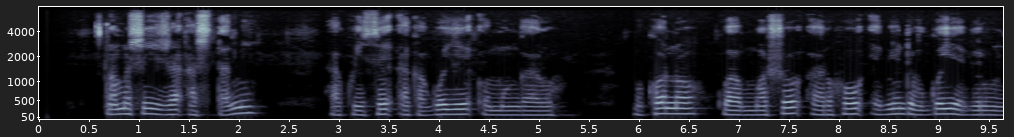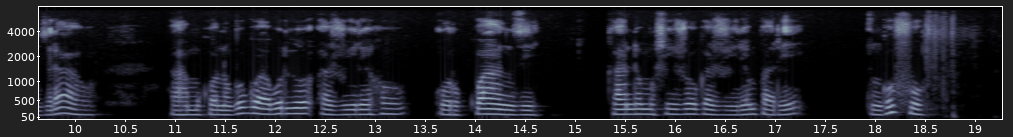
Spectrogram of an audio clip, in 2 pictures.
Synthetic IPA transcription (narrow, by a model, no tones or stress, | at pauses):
o̞muʃiːʒaʔaʃi̥tami | akwiːt͡se̞ʔakaɡo̞jeomuŋɡaɾo̞ | muko̞no̞ɡ̥waːβumo̞ʃo̞aɾiho̞e̞βiːndiβiɡo̞je̞βiɾuːnziɾaho̞ | aɦamuko̞no̞ɡwoɡwaːβuɾjo̞ʔaʒwiːɾe̞ɦo̞ː | ɾukwaːnzi | kaːndio̞muʃiːʒoɡaʒwiːɾe̞ːmpaɾe | ŋɡufu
